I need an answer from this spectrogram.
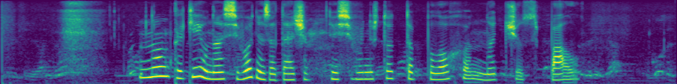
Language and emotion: Russian, sad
